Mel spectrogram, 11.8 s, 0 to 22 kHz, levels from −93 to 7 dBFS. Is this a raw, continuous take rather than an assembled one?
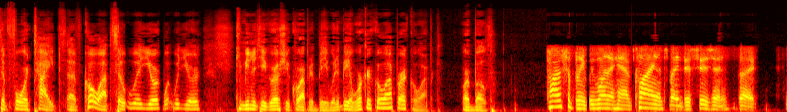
no; 7 cuts; at 1.9 s, 2.4 s, 3.5 s, 6.1 s, 8.8 s, 9.5 s, 10.0 s

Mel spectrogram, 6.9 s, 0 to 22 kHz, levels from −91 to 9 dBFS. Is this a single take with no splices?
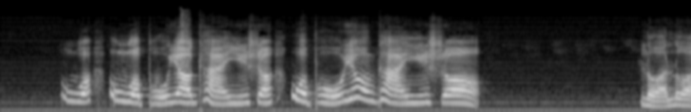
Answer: yes; 0 cuts

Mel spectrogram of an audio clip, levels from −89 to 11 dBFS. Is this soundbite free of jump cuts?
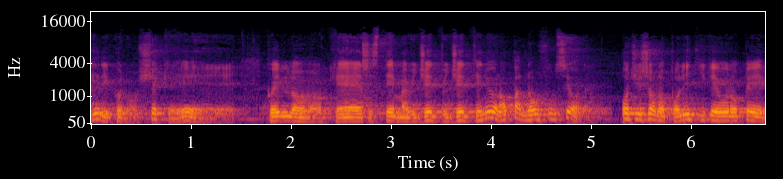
no; 4 cuts; at 1.7 s, 2.7 s, 3.5 s, 5.2 s

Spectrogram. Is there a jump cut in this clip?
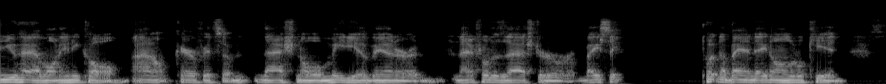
no; 0 cuts

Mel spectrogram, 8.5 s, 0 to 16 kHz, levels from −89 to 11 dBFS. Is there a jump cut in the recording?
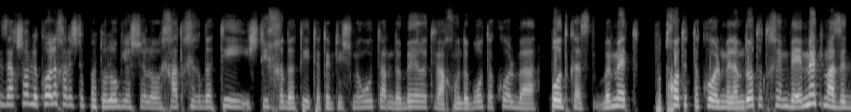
yes; 1 cut; at 5.4 s

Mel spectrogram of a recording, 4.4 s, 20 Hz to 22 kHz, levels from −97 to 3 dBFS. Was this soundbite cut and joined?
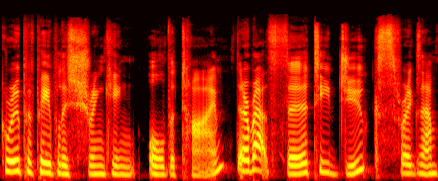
no; 0 cuts

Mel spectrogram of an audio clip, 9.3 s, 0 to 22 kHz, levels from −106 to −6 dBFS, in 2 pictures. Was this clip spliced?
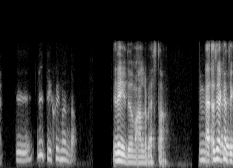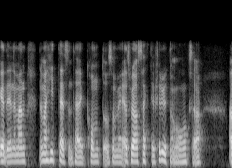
no; 0 cuts

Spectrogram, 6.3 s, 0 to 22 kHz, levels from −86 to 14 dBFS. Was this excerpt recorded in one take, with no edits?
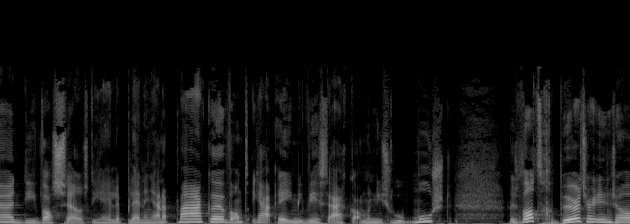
no; 1 cut; at 3.9 s

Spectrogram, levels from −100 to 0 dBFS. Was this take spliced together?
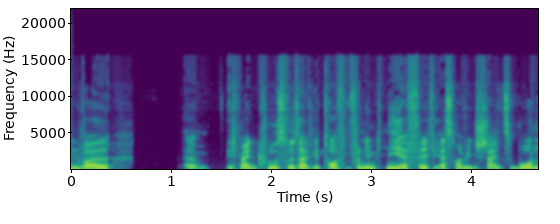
no; 0 cuts

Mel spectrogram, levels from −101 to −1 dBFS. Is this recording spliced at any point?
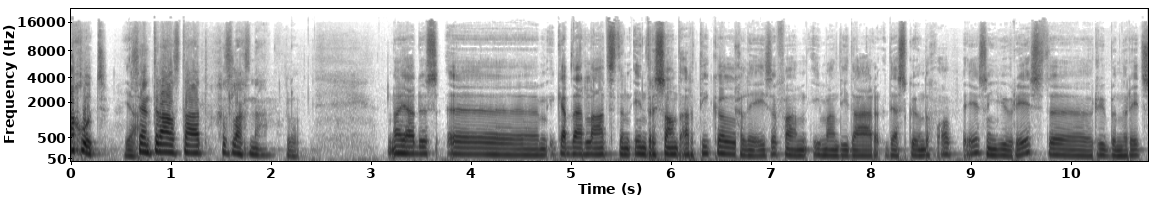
yes; 2 cuts; at 6.6 s, 8.9 s

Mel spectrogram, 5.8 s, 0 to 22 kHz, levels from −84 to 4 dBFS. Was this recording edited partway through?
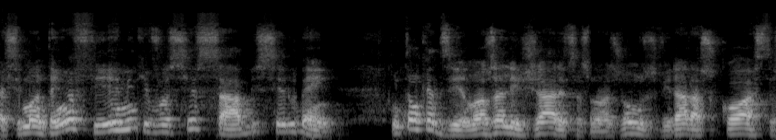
yes; 4 cuts; at 1.0 s, 2.2 s, 3.7 s, 4.4 s

